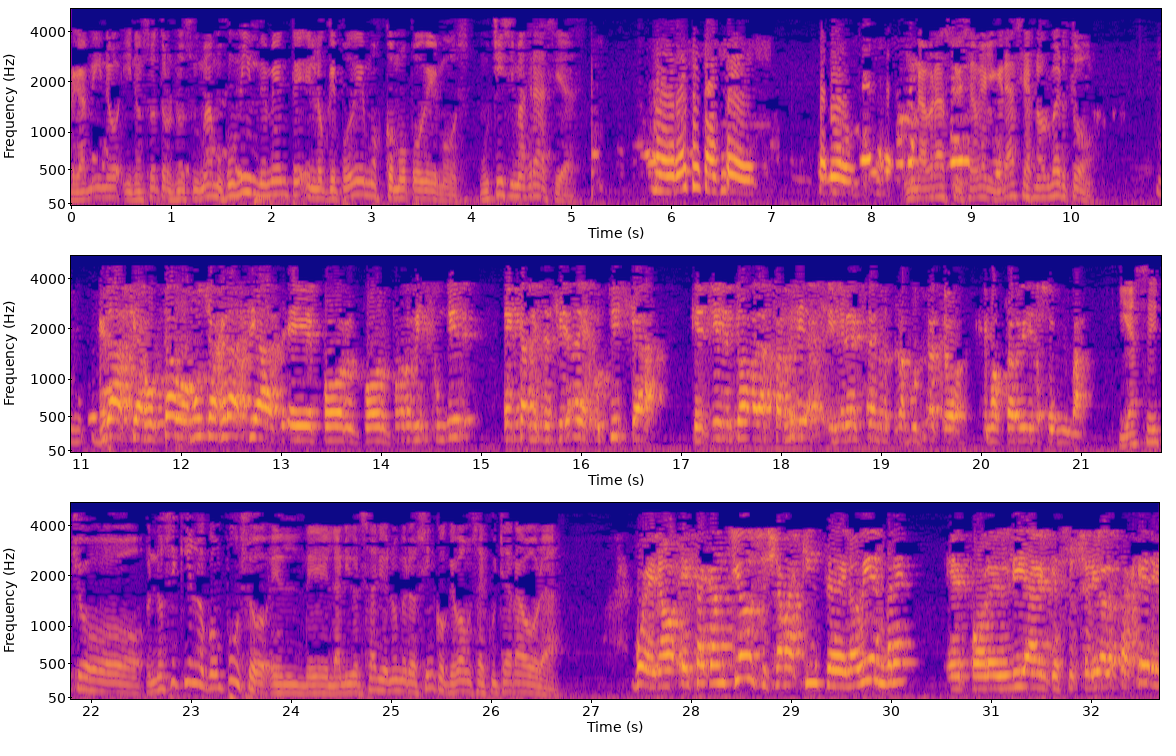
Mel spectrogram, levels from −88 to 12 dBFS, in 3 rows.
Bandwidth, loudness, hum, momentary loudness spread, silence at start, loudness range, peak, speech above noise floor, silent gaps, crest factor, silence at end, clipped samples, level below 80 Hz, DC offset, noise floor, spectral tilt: 5 kHz; -15 LUFS; none; 14 LU; 0 s; 10 LU; -2 dBFS; 31 dB; none; 14 dB; 0 s; under 0.1%; -44 dBFS; under 0.1%; -47 dBFS; -8.5 dB/octave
